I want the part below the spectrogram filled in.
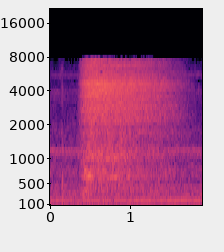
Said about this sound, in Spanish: Una respiración profunda de nuevo.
